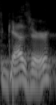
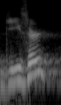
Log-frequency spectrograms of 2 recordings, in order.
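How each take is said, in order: First: The first vowel is a short 'e' sound. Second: The first vowel is a long 'ee' sound. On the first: The speaker calls it right. "but it's Gezer" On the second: The speaker calls it wrong. "some of you may, when you read your Bible, pronounce it Geezer"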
